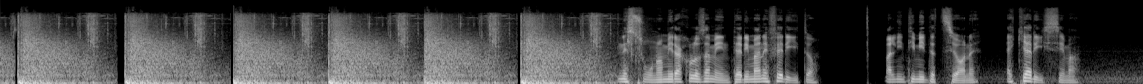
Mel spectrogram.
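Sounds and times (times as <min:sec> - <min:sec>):
shotgun blasts on a crowded video set in Brooklyn: 0:00.0 - 0:06.2
speech: 0:06.2 - 0:10.9.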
